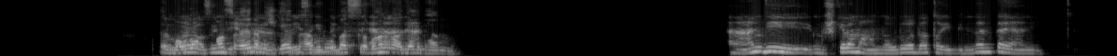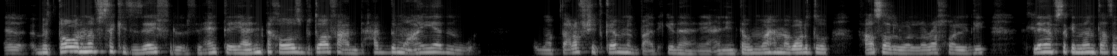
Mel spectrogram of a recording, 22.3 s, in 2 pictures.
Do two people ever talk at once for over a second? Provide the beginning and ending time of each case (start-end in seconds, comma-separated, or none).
1.6-4.3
